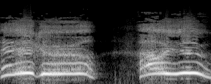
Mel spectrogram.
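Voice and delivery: put-on very high, loud woman voice. Podcast co-hosts improvise a skit, one doing a woman voice. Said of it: "woman voice".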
